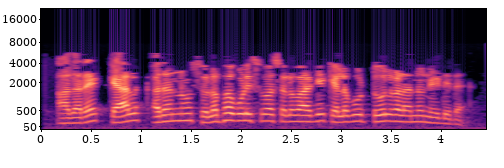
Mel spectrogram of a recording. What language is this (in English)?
Kannada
